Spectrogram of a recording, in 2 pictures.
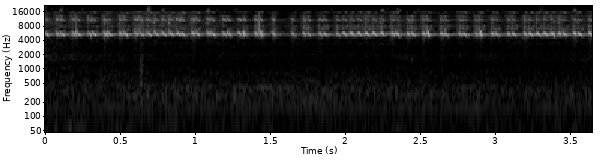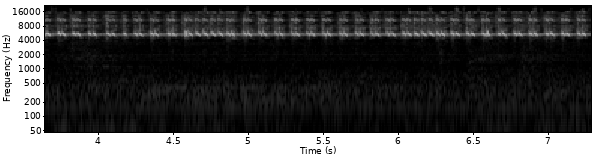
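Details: Cricket sound meant for teaching songbirds: a high, metallic pulsed chirping that surges in short bursts with brief dips between them, and a faint steady low hum underneath.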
